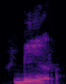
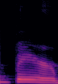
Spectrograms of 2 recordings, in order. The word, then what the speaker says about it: beer: It's not a bear bowl. It's a beer bowl. But it's sometimes the way you say bear. You say bear. You pronounce it Norwegian because double E would be bear in Norwegian, but in English it's beer.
